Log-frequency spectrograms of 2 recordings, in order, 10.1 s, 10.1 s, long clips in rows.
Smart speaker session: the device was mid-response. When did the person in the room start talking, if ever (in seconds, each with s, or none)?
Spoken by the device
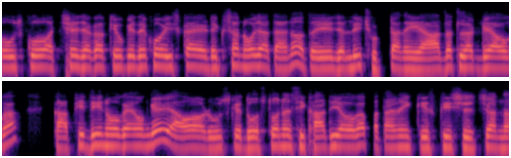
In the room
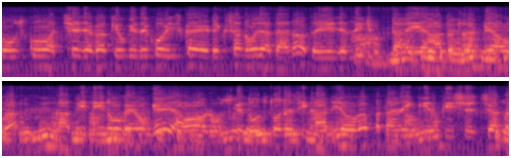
3.5 s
